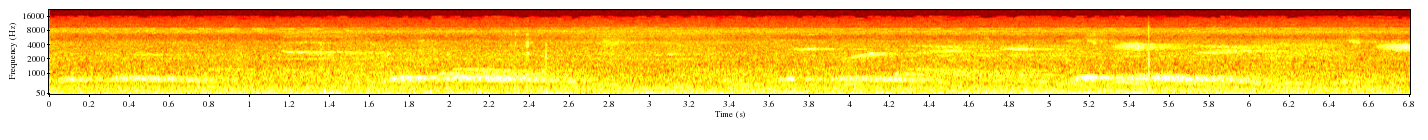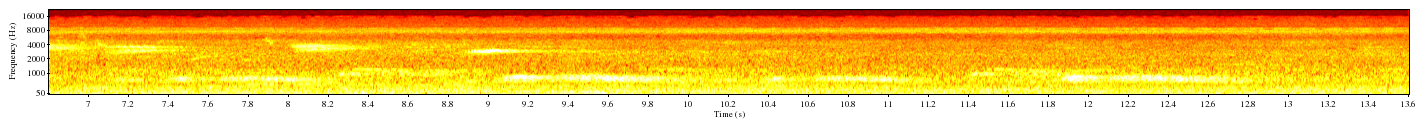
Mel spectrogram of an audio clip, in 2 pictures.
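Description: Birds calling: a short low call repeated about once a second, with higher chirps in between.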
